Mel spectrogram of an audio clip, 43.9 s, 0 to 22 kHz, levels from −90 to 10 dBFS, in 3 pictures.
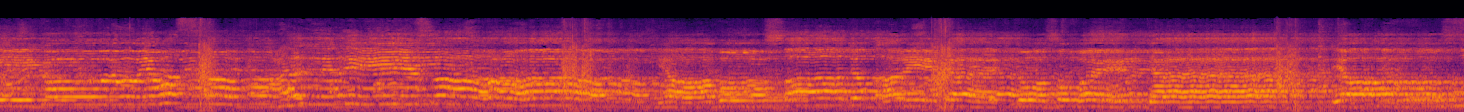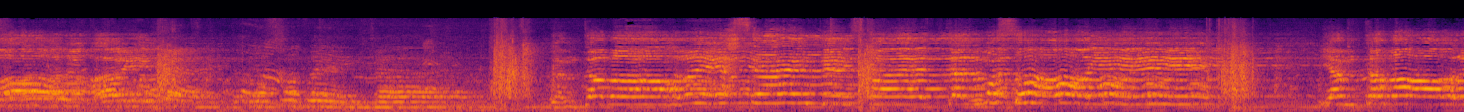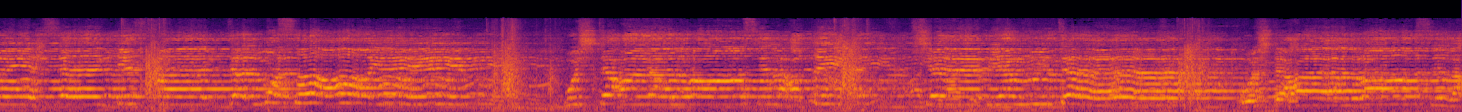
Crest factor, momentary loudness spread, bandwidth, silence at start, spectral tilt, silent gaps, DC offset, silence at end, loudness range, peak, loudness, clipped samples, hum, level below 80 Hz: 12 dB; 7 LU; 11.5 kHz; 0 s; -2.5 dB/octave; none; under 0.1%; 0 s; 3 LU; -2 dBFS; -13 LUFS; under 0.1%; none; -44 dBFS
